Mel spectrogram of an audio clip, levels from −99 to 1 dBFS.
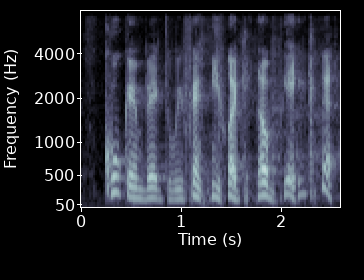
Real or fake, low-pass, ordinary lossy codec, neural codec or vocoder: real; 7.2 kHz; none; none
